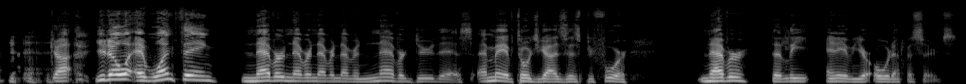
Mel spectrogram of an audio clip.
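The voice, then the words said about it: Baltimore accent. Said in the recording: “I'm still hearing from everybody that I got the Baltimore accent”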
